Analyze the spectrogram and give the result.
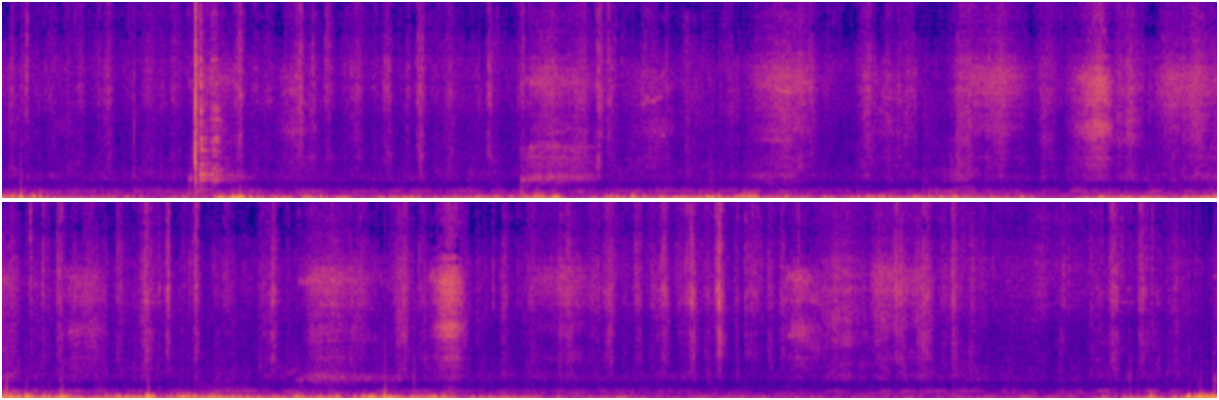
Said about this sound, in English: And I definitely have some bees visiting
